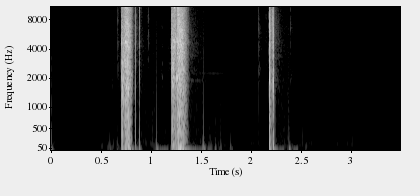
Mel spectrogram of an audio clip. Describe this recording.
Cocking the hammer on a Spencer rifle. It was an Italian knock-off of an original. May require some trimming and buffing. I think I recorded this with an AKG Perception 200 using Cool Edit -- and I did it to get my room-mate to leave (after we recorded the sounds of several of his guns and a sword .
action, cocking, rifle, spencer, spenser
